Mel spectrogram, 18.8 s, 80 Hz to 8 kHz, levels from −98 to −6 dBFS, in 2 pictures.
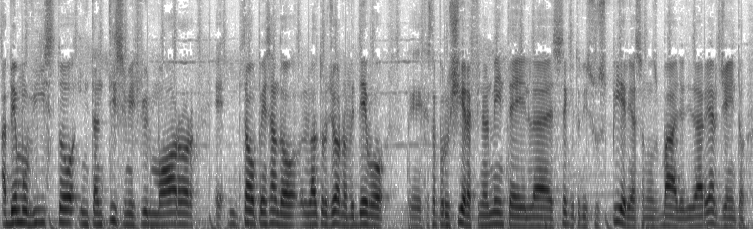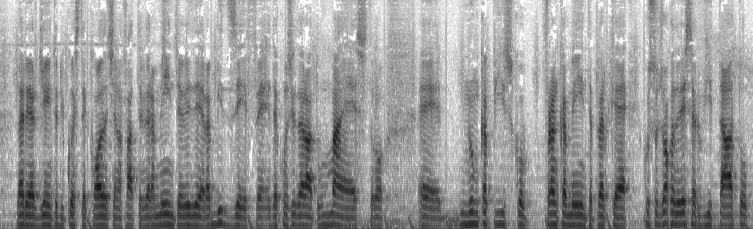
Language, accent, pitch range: Italian, native, 120-145 Hz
